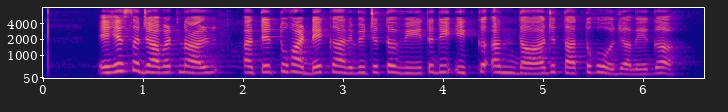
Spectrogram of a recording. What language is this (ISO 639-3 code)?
pan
